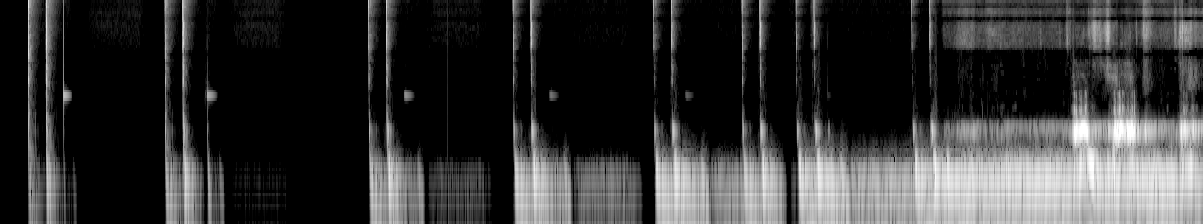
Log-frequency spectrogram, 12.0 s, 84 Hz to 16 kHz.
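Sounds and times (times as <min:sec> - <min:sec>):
low buzzing tone: 0:08.9 - 0:12.0
sharp electronic clicks: 0:10.6 - 0:12.0.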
